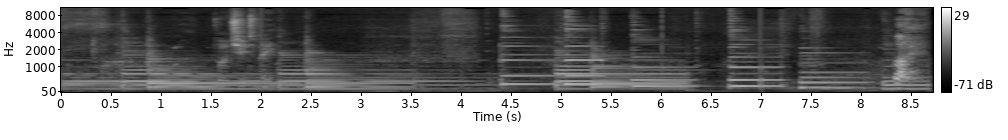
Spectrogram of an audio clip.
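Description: Nylon-string classical guitar being tuned: single strings and small chords plucked and left to ring, re-struck every second or so while a tuning peg is turned.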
